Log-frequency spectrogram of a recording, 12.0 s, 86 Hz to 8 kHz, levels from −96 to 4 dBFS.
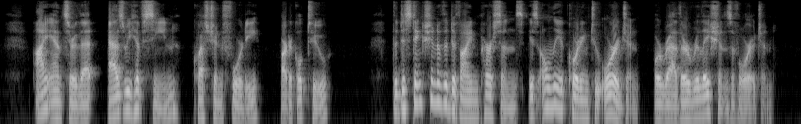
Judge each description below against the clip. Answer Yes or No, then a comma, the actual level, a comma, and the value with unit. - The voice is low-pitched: Yes, low, 110 Hz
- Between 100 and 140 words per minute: Yes, slow, 135 wpm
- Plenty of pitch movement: Yes, wide, 6.8 semitones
